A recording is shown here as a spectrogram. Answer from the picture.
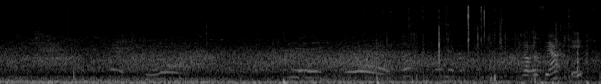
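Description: Hoofbeats of a loose horse trotting and cantering around a sand round pen, soft scattered thuds on the footing over a steady low rumble.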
